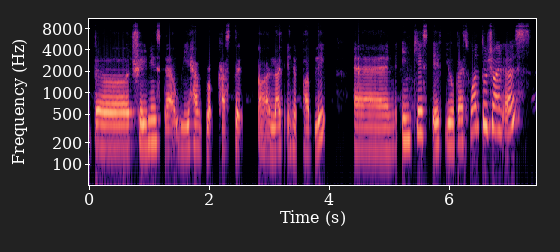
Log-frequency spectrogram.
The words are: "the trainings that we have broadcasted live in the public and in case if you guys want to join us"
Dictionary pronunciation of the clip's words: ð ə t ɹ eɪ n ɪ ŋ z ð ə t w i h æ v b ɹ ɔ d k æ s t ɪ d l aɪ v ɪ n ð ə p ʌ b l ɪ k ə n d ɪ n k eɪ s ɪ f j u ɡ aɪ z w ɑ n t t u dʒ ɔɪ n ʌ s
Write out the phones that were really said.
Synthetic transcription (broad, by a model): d ə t ɹ eɪ n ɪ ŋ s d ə t w i h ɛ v b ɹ ɔ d k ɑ s t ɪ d l aɪ f ɪ n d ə p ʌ b l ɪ k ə n ɪ n k eɪ s ɪ f j u ɡ aɪ s w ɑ n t t u dʒ ɔɪ n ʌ s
